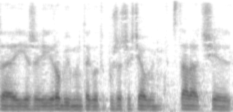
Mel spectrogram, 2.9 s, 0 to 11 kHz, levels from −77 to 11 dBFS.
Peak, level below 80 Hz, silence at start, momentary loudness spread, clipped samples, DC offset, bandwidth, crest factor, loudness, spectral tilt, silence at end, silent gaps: -12 dBFS; -54 dBFS; 0 s; 7 LU; under 0.1%; under 0.1%; 11 kHz; 16 dB; -28 LUFS; -6.5 dB/octave; 0 s; none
